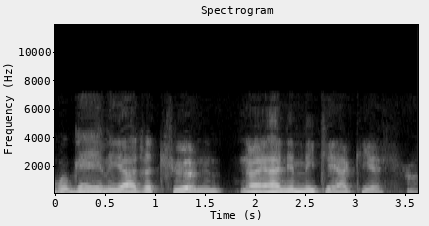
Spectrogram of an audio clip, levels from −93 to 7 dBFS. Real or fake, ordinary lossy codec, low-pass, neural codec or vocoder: fake; none; 7.2 kHz; codec, 16 kHz, 1.1 kbps, Voila-Tokenizer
